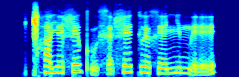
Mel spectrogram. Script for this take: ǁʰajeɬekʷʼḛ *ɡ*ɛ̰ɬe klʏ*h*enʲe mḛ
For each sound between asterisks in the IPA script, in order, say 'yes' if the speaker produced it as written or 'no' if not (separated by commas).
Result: no, no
